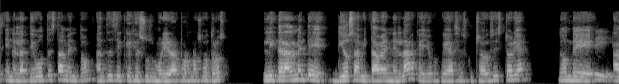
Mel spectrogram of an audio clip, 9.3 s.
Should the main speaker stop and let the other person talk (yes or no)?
no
